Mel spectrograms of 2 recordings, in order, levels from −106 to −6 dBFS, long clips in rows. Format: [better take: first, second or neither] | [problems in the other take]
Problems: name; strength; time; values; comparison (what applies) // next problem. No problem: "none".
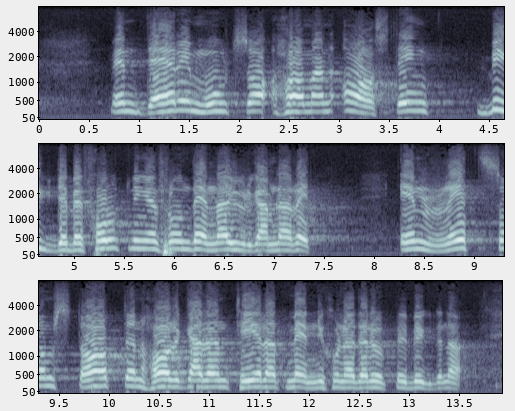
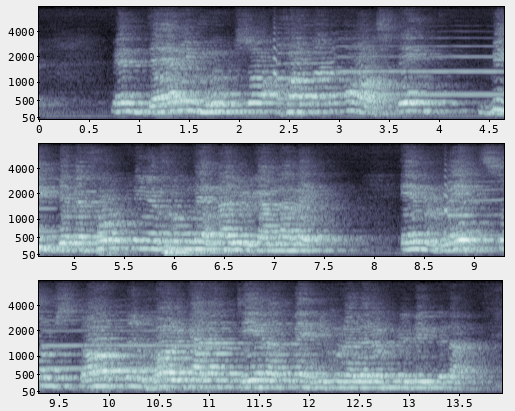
first | background sound (Trumpet); 18 dB below the speech // room echo; dies away in 1 s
